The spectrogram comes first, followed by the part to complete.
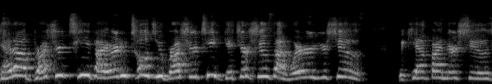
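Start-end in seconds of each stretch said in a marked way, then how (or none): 0.0-3.6 high, harried, angry scolding tone. Parent running late retells the morning rush, retelling screaming at the kids. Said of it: "Now I'm screaming at the kids and I'm like".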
